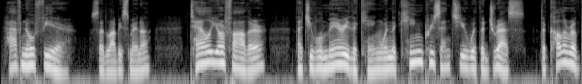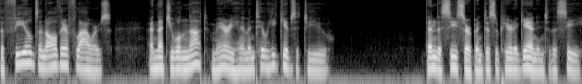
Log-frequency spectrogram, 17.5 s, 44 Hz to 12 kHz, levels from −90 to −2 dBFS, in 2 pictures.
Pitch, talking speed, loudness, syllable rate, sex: 130 Hz, 180 wpm, -20 LUFS, 5.0 syllables/s, male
